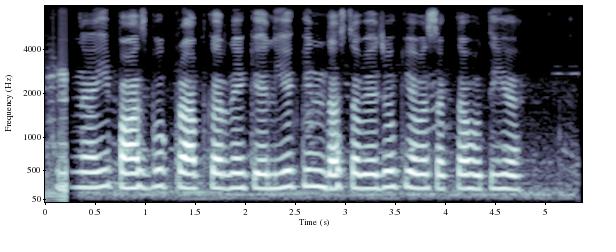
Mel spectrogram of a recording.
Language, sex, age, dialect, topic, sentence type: Hindi, female, 25-30, Marwari Dhudhari, banking, question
